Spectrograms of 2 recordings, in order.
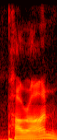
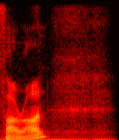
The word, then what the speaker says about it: Paran: Fei in the Hebrew, the same Hebrew letter that is pronounced as a P is also pronounced like an F too in some cases. So this is compatible in the Hebrew. Paran versus Pharan.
